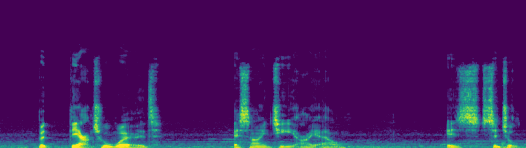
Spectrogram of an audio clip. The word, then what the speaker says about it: sigil: But the actual word, S-I-G-I-L, is sigil, like a badge or emblem.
